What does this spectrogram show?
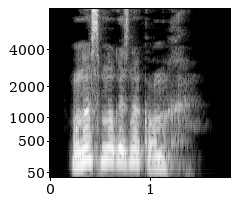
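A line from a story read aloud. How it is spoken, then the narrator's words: Sigh. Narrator (Russian): вздохнул Ваккер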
